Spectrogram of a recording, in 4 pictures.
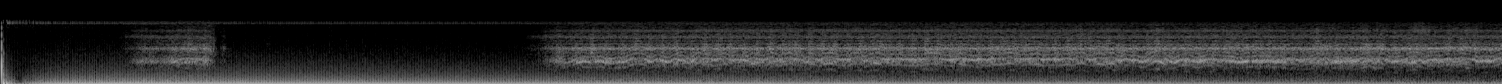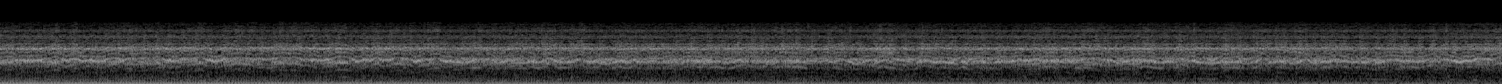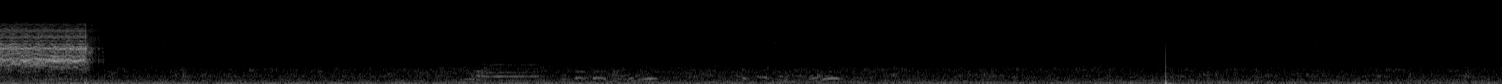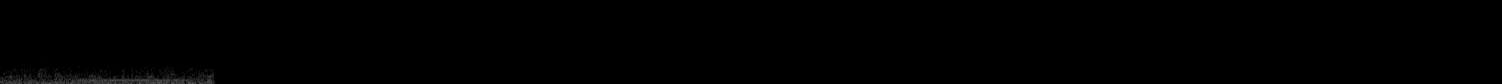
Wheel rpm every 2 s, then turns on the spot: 20, 0, 20, 70, 70, 70, 70, 70, 70, 70, 70, 70, 70, 70, 70, 20, 0, 0, 0, 0, 0, 0, 0, 0, 0, 0, 30, 0, 0, 0.
none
